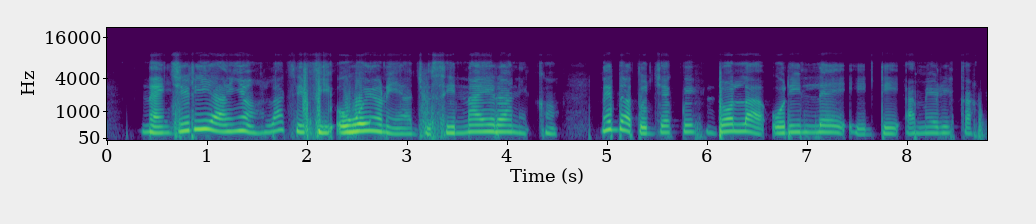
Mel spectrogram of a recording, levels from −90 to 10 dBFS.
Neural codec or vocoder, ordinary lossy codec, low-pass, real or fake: none; Opus, 32 kbps; 7.2 kHz; real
